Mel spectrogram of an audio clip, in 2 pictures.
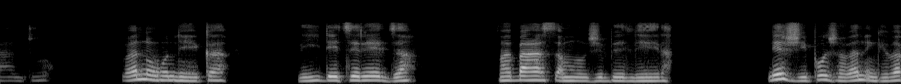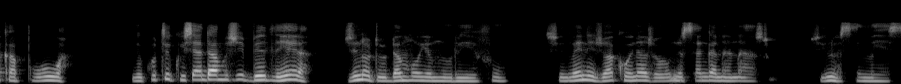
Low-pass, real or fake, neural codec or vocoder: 7.2 kHz; fake; codec, 16 kHz, 0.8 kbps, ZipCodec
